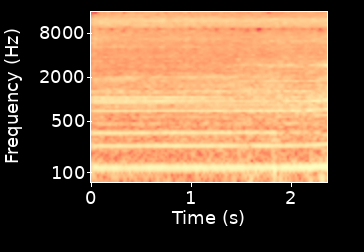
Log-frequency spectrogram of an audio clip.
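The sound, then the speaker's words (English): A loud, steady engine of a car closing in on the recordist in traffic drones continuously with a strong tonal hum, fairly constant in level throughout, with no voices. “And this one car's kind of closing on me a little bit.”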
